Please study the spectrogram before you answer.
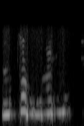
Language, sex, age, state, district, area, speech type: Sindhi, female, 30-45, Gujarat, Surat, urban, conversation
